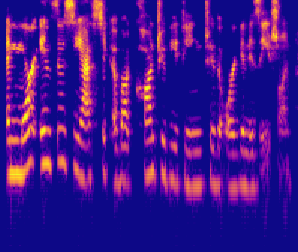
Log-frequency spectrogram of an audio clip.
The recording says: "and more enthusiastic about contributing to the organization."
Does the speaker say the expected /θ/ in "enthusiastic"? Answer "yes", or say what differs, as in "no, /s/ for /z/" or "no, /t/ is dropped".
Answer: yes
